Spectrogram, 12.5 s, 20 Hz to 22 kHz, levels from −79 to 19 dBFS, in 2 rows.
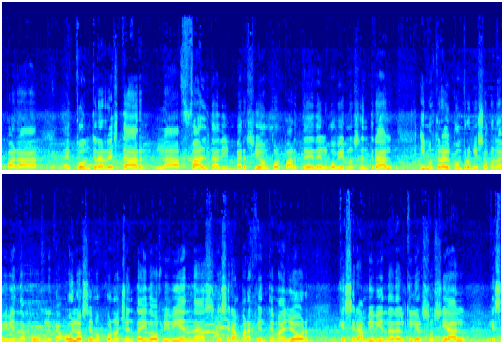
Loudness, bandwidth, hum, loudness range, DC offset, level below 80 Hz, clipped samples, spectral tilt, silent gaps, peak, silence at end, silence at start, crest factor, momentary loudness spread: -18 LUFS; 20 kHz; none; 1 LU; under 0.1%; -46 dBFS; under 0.1%; -5 dB/octave; none; 0 dBFS; 0 s; 0 s; 16 dB; 5 LU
